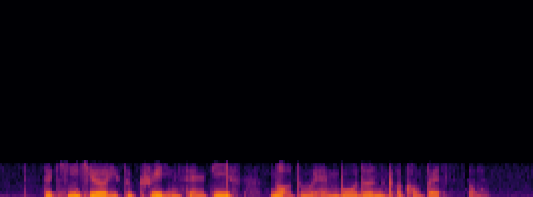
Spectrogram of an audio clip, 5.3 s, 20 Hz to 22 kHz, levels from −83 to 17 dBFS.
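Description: The whole recording passed through the iLBC codec, a narrowband VoIP coder that encodes each short frame's excitation independently of the previous one. It discards everything above 4 kHz, so the speech sounds boxy and telephone-like, and the damage is plainly audible as a slightly rough, synthetic grain. The character fits iLBC's 15.2 kbps mode with 20 ms frames.

From 1.98 to 2.06 s, a 60 ms stretch of lost iLBC frames forced the decoder to conceal the gap by looping the last pitch period with added noise. What you hear is a brief held, buzzy vowel where the speech should continue, and normal speech returns immediately afterward because each frame decodes on its own.

A heavier burst of loss runs from 4.36 to 4.90 s, with 360 ms missing across about 520 ms. The concealment repeats in patches, the longest roughly a tenth of a second, so the speech there breaks into a stuttering series of drawn-out, breathy, fading tones.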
